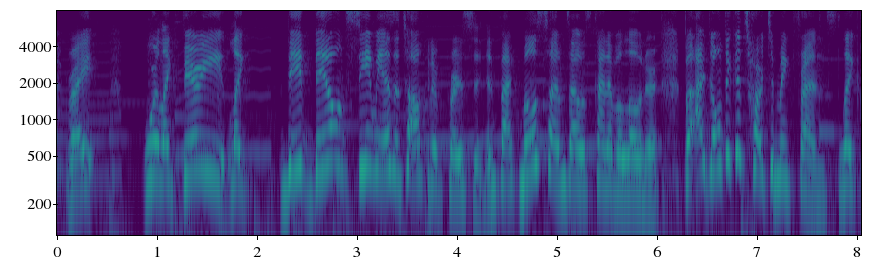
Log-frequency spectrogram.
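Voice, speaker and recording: High-voiced giggly woman streamer. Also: fairly bright tone. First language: Mandarin. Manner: giggly, rambling, many fillers. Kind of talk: casual chat with viewers.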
